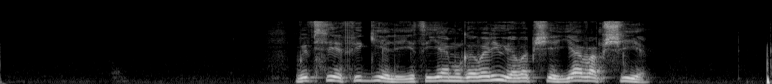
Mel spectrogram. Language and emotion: Russian, angry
